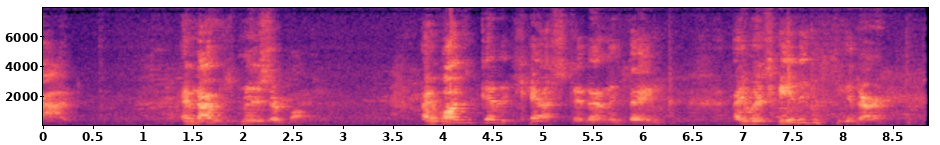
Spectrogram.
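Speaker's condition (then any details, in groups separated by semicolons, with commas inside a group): Cerebral palsy, mild; mainly affects speech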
